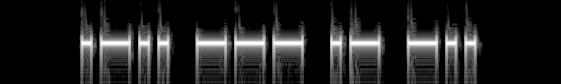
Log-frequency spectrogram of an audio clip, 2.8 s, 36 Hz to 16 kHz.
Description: Morse code, heard as a keyed tone, about 25 wpm, 700 Hz. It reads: LOAD
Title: Four Letter Words - 25wpm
